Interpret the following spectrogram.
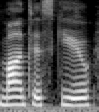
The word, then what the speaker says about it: Montesquieu: you know if you if you clap it out three syllables montesquieu um and he proposes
